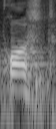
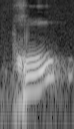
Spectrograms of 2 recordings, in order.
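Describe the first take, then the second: First: The name ends with audible S and T sounds. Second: The name ends without S and T sounds. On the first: This is how someone from the South says the name. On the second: This is how the local widow says the name.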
